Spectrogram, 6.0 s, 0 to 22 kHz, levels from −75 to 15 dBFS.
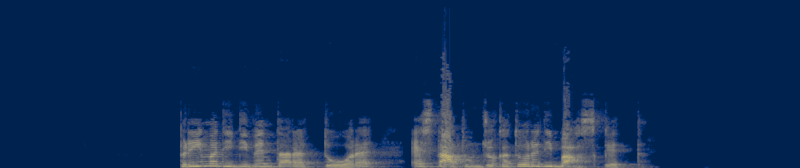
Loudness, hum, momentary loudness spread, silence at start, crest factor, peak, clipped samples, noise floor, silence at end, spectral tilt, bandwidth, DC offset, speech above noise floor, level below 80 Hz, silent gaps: -15 LUFS; none; 12 LU; 1.35 s; 18 dB; 0 dBFS; under 0.1%; -85 dBFS; 1.2 s; -4 dB/octave; 15 kHz; under 0.1%; 69 dB; -56 dBFS; none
